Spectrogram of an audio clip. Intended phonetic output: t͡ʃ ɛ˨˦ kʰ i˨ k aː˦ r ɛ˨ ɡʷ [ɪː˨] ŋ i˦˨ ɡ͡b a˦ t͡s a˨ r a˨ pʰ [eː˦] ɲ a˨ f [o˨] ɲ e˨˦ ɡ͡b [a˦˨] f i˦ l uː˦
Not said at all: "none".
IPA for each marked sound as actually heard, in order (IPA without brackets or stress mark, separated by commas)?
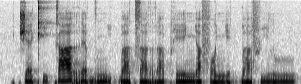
ɪ˨, eː˦, ɔ˨, a˨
